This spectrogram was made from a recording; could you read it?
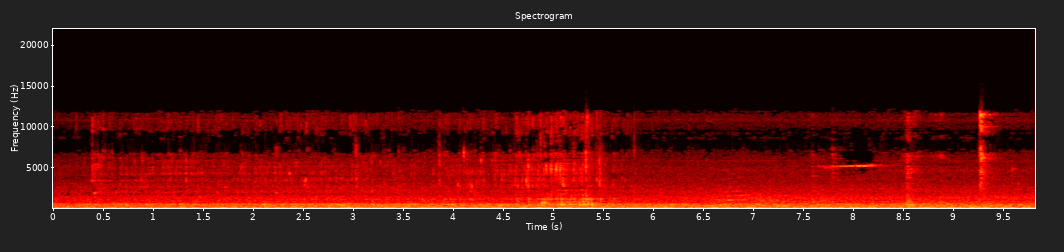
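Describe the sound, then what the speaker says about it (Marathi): Five cups of hot water pour steadily into a prawn rice mixture in a pot, a continuous close liquid rush lasting throughout with no talking. "यामध्ये आपण गरम पाणी घालणार आहोत 5 वाट्या."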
